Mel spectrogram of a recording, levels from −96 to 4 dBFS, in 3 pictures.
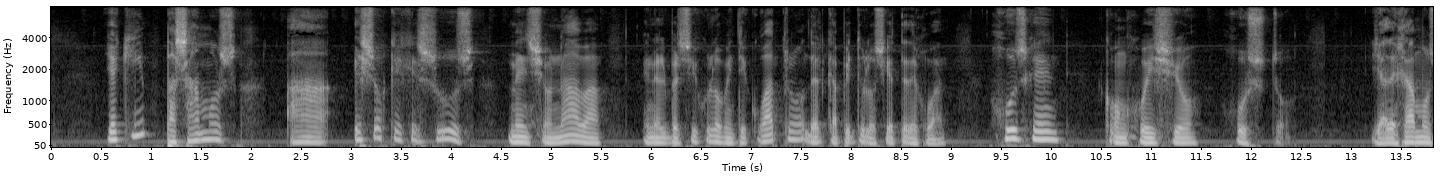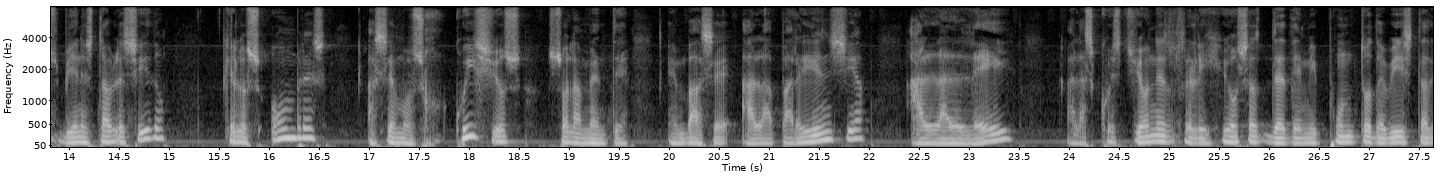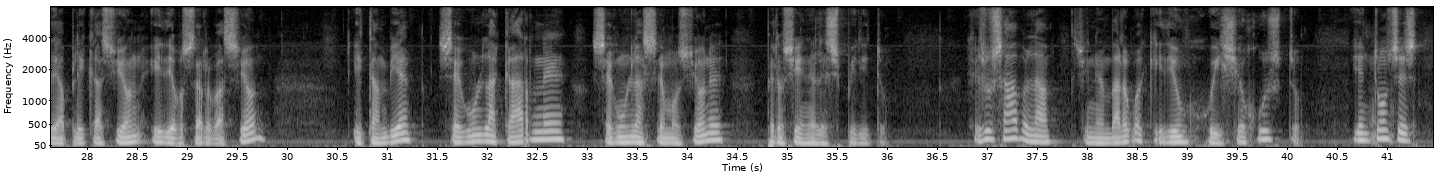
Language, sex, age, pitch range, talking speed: Spanish, male, 50-69, 105-130 Hz, 110 wpm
